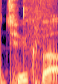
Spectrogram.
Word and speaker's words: Tykwer: Erstens wusste ich nicht, dass er Tykwa ausgesprochen wird. Mhm. Ähm, ich habe immer, mein, also mein Leben lang wirklich geglaubt, er heißt Tom Tykwer.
